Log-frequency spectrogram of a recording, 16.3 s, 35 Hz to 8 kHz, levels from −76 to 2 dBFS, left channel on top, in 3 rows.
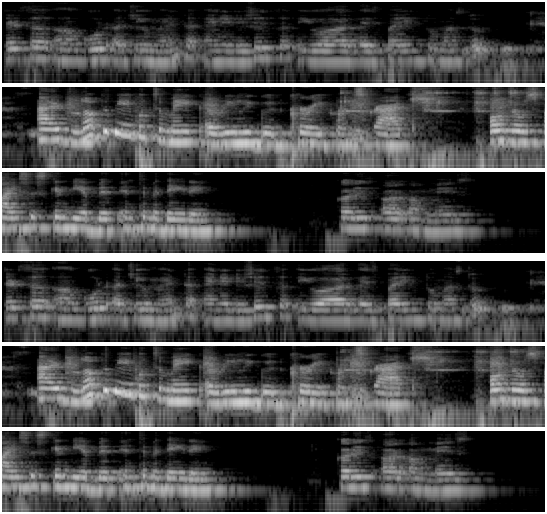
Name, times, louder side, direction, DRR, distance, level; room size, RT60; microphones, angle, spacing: voice 1, 0.0-5.8 8.8-9.2 14.2-15.5, right 3 dB, 45° right, 3 dB, 0.7 m, -35 dB
voice 2, 5.8-9.8 10.3-13.0, equal, 5° left, 5 dB, 0.3 m, -24 dB
Scratching (performance technique), 5.9-6.5 6.7-6.9 7.4-7.6 8.1-8.3 8.8-9.8 10.1-10.5 11.0-11.1, right 3 dB, 85° right, 0.7 m, -38 dB
sound 1, 8.8-9.2 9.6-10.9, left 3 dB, 85° left, 1.2 m, -38 dB
3.1 x 2.9 x 3.3 m, 0.65 s
head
